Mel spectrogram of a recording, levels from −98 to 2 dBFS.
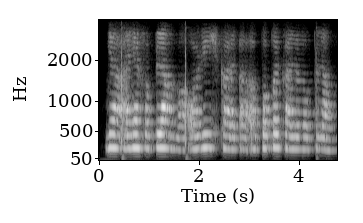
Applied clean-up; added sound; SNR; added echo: neural mask model DeepFilterNet 3.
